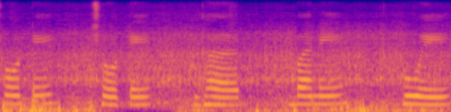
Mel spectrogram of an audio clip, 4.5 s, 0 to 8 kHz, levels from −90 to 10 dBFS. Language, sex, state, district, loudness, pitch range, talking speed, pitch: Hindi, male, Chandigarh, Chandigarh, -15 LUFS, 205-220 Hz, 65 wpm, 210 Hz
